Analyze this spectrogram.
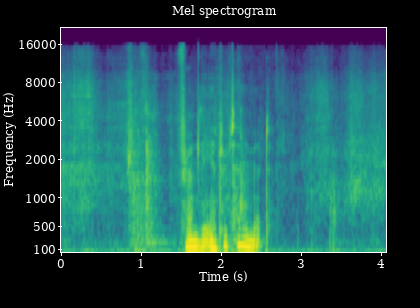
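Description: Paper rustles as pages are turned.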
